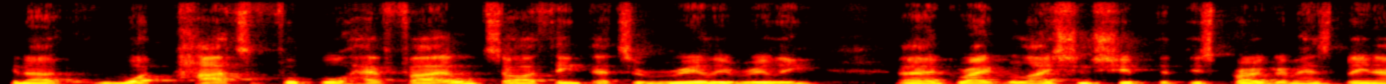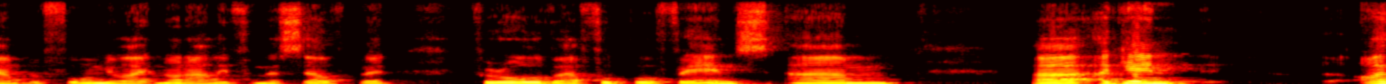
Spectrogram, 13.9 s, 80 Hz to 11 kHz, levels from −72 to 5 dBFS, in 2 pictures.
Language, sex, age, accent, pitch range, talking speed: English, male, 40-59, Australian, 130-160 Hz, 175 wpm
